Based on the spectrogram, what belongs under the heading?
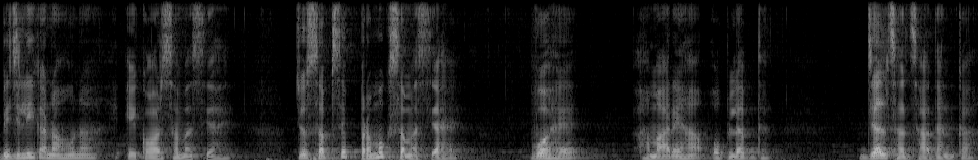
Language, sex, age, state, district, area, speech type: Hindi, male, 60+, Madhya Pradesh, Balaghat, rural, spontaneous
